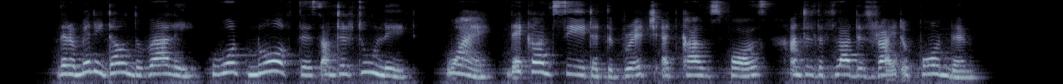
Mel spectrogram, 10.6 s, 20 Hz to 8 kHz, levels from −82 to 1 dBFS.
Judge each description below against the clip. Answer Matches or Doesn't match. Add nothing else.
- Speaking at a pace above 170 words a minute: Matches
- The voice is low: Doesn't match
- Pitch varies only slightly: Doesn't match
